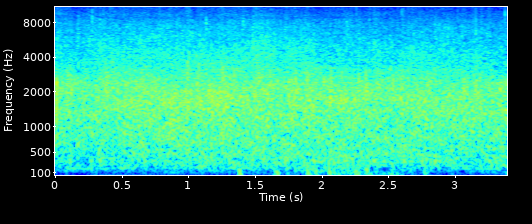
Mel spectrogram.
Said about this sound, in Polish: Państwo Sacharzewscy, Magdalena i Kamil, również dla Was wielkie brawa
